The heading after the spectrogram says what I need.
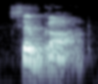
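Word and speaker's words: safeguard: सेफगार्ड, सेफगार्ड, आप देखिए यहां पर गार्ड का र हम नहीं बोल रहे हैं प्रोनाउंसिएशन में।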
